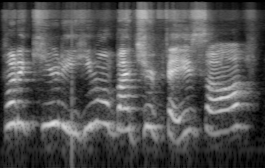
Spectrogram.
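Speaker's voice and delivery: high, gushing mock dog-owner voice; poking fun at dog owners with a high gushing voice; mocking dog people. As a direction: gush like a clueless dog owner. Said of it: "Dog people be like".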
